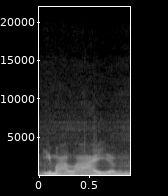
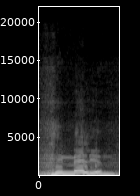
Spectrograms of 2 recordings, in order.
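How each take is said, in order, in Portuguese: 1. A tônica está na sílaba 'lai'. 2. A tônica está na sílaba 'ma'. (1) "Himalayan em português" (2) "a sílaba tônica é o ma"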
